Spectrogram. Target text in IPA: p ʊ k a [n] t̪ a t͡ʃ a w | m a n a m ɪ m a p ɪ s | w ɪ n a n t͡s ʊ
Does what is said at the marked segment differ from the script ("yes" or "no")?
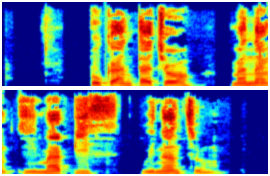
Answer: no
